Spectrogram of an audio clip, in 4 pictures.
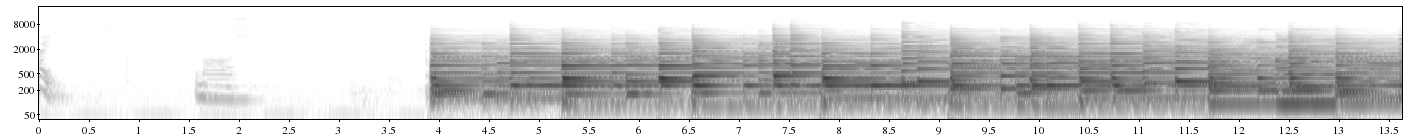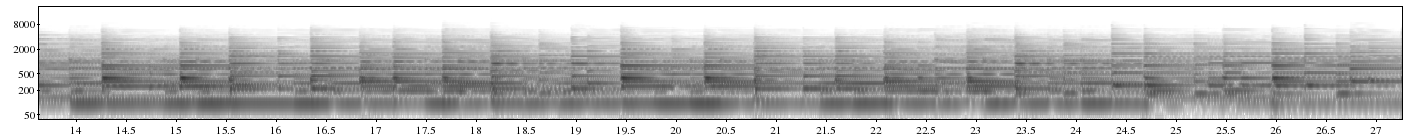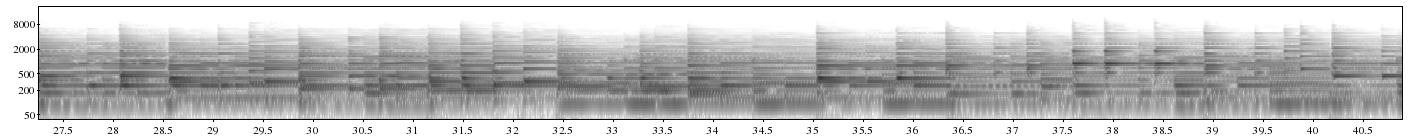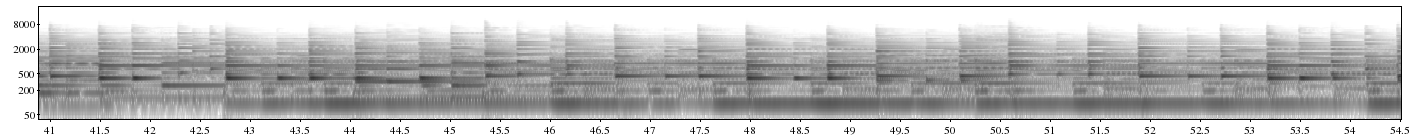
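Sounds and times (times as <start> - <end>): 
piano strings played inside the piano: 3.9 - 54.5.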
